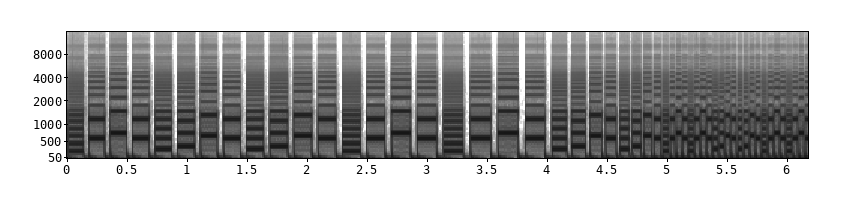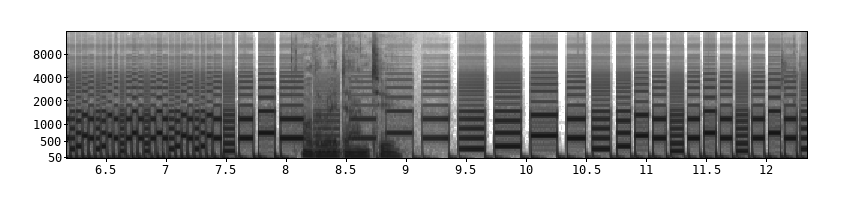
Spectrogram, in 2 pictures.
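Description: Groovesizer's 8-bit granular synth (Auduino engine) playing a fast 16-step sequence of short, buzzy repeated notes while its tempo knob is turned. The notes come faster through the middle and slow again near the end.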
